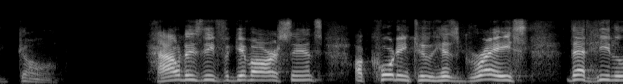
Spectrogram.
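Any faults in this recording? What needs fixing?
Opus voice compression runs through the whole speech clip. At a rate that fits about 12 kbps in wideband SILK mode, the linear-prediction coder rebuilds the voice from a coarsely coded excitation and drops everything above 8.7 kHz. The result is plainly audible damage: a muffled, hoarse, slightly robotic sound. Prevent it by encoding at a higher bitrate, or avoiding this compression step, so the coder keeps full bandwidth and finer excitation.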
